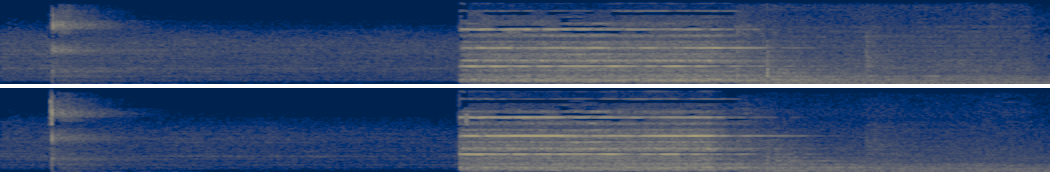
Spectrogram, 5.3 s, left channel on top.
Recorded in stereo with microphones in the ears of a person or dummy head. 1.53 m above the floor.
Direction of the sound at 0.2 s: 70° right (ahead or behind).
